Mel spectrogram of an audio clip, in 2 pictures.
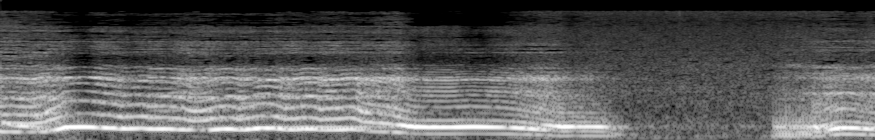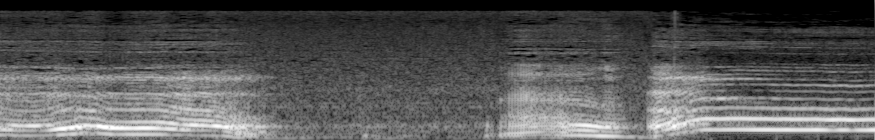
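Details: Alaskan Malamutes howling in response to a siren, a male in view and a female in the background: three long, wavering, tonal howls rich in harmonics, each lasting about two to three seconds with short pauses between, indoors.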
